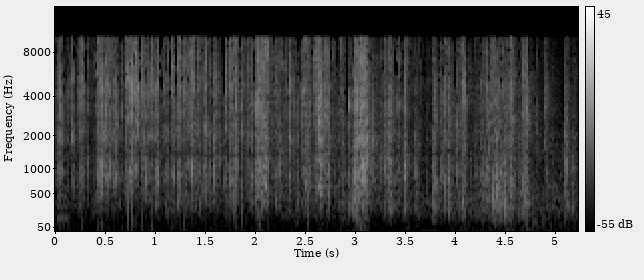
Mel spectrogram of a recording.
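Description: Shiny foil trading-card wrapper being torn open and crinkled by hand: a dense, irregular crackling rustle that dies down just before the end.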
